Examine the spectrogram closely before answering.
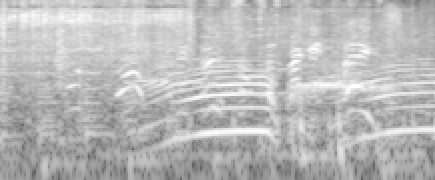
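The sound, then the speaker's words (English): A cow moos loudly, giving a few drawn-out, low, throaty calls that swell and run together over a steady background. “The cow is now only a few yards away from the well.”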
